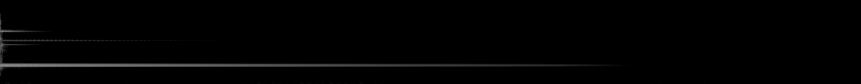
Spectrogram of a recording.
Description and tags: Bwana Kumala Gangsa Kantilan 06
University of North Texas Gamelan Bwana Kumala Kantilan recording 6. Recorded in 2006.
bali, gamelan, percussion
